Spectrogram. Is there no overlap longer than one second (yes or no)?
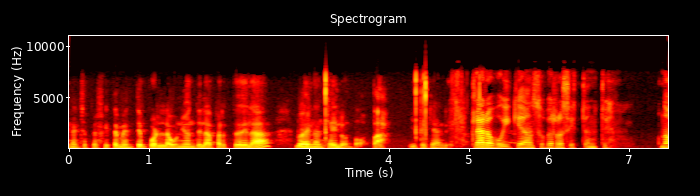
yes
